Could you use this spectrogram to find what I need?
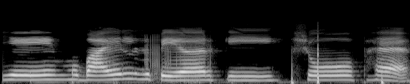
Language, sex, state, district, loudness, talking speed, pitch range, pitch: Hindi, female, Punjab, Fazilka, -16 LUFS, 90 wpm, 195-220 Hz, 210 Hz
